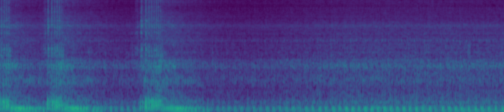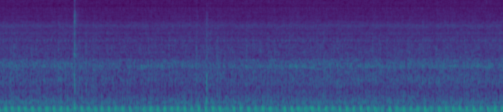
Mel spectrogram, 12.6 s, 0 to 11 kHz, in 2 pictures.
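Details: Motoland 166FMM (165FMM) 250cc single-cylinder engine, first start after repair: after a couple of blips it settles into an even, steady idle thump of about four beats a second, running smoothly.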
